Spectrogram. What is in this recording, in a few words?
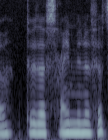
"saim", Welsh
